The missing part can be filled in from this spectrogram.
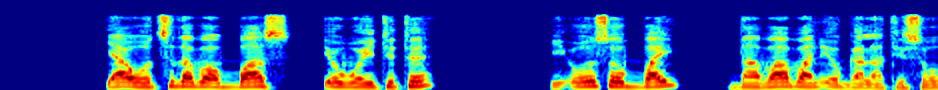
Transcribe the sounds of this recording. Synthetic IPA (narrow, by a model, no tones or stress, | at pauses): ʔjaːo̞ːt͡sːɪd̪ɐbɐʊbːaːs | ɪjɔwɔjt̪ɪt̪ɛ | ɪʔo̞ːsɔʊbːɐj | d̪ɐbaːbɐnɪjɔɡɐlɐt̪ɪsoː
